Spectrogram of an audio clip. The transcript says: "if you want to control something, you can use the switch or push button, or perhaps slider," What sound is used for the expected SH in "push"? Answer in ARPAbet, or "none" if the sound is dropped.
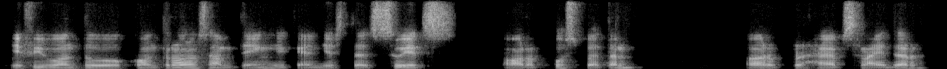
S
